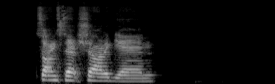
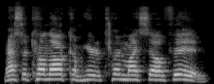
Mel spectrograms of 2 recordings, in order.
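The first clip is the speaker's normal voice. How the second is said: mock firmer call; 6 semitones higher than usual. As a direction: announce yourself boldly. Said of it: "She's like".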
